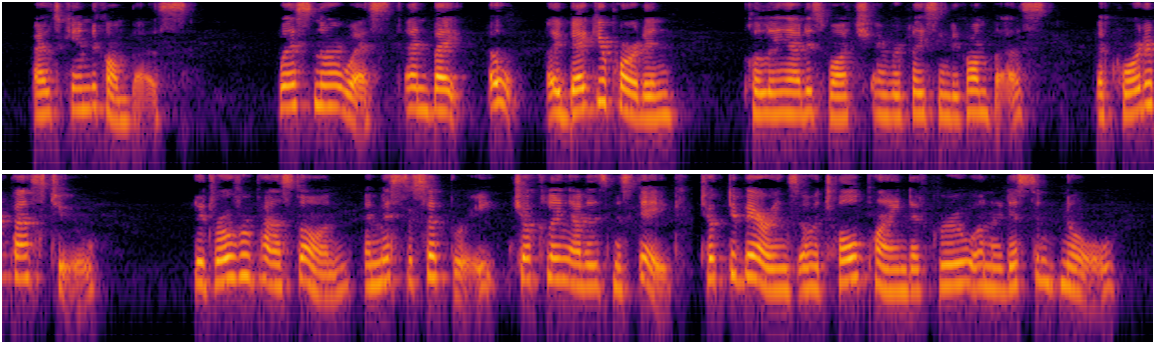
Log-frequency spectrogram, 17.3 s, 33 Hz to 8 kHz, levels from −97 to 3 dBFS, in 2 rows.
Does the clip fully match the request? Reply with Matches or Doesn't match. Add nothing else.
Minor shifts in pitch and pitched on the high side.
Doesn't match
